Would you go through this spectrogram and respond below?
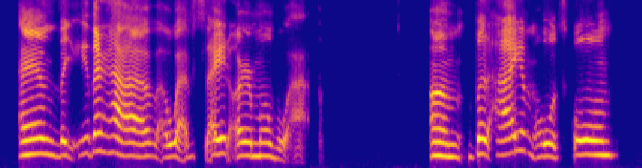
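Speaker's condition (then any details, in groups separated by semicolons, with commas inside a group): Cerebral palsy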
